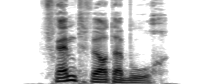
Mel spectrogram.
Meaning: dictionary of loanwords
- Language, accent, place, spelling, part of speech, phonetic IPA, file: German, Germany, Berlin, Fremdwörterbuch, noun, [ˈfʁɛmtˌvœʁtɐbuːx], De-Fremdwörterbuch.ogg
